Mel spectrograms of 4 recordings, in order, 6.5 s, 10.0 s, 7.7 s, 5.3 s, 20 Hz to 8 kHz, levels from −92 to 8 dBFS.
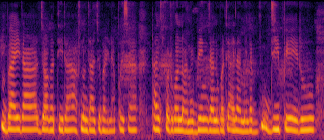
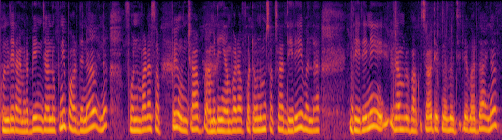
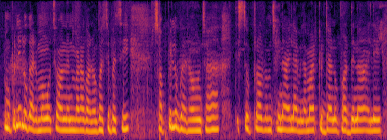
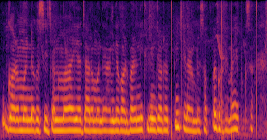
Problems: background sounds at intervals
